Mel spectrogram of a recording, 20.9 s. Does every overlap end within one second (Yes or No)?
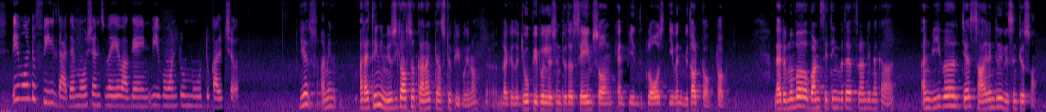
Yes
